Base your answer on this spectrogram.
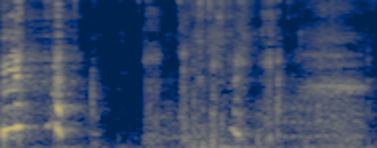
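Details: Toy Australian shepherd playing with a cavalier puppy too young to play back; two short high whining yelps in the first half second, then a pause and soft rustling and breathy sounds.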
